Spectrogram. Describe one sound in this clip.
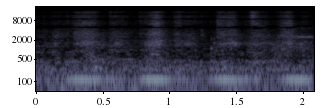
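A brush swishes across paper.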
